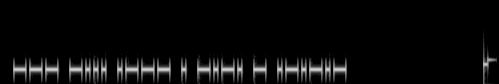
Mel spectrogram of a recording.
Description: Morse code, heard as a keyed tone, about 31 wpm, 700 Hz. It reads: OBJECT.
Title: Sentences from Top 1000 Words - Review Part 3 - 30wpm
